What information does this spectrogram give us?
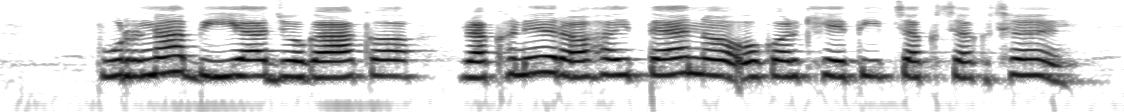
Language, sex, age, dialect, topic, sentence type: Maithili, female, 51-55, Bajjika, agriculture, statement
